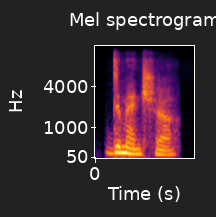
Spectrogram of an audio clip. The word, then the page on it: dementia: Indian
